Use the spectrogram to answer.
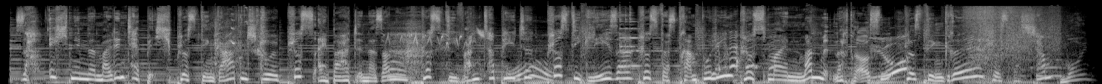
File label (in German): OFF Spiel; Rusta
